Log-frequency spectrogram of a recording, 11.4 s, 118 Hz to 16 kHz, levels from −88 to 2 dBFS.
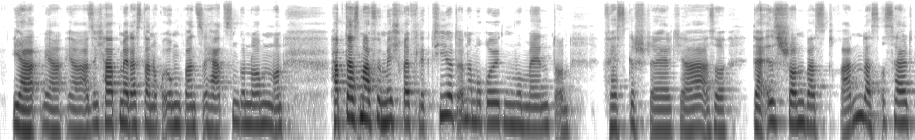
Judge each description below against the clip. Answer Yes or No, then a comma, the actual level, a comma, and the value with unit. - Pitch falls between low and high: No, high, 200 Hz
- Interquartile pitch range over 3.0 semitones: No, narrow, 2.6 semitones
